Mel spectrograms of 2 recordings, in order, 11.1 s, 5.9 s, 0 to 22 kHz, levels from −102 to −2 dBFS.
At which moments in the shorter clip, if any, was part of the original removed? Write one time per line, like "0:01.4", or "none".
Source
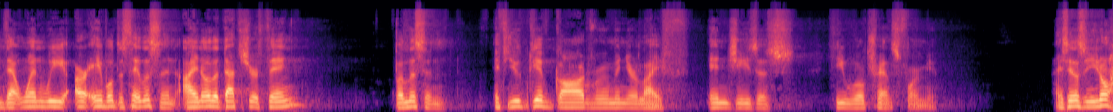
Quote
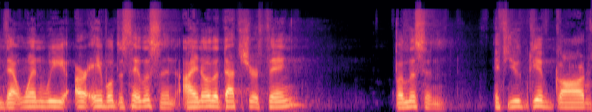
none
